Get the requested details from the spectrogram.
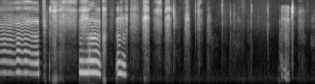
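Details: A few brief wails from a newborn baby girl, then soft sucking, smacking and breathing sounds during her first feeding; a newborn cry.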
